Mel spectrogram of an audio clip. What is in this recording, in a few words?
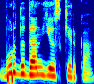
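Komi, female; бурдӧдан йӧзкерка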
